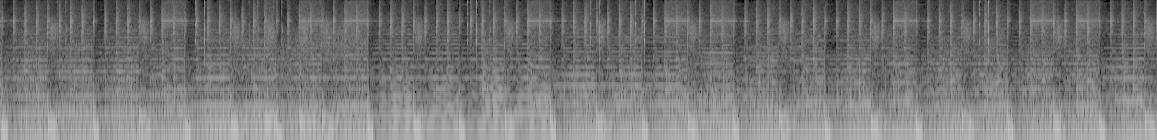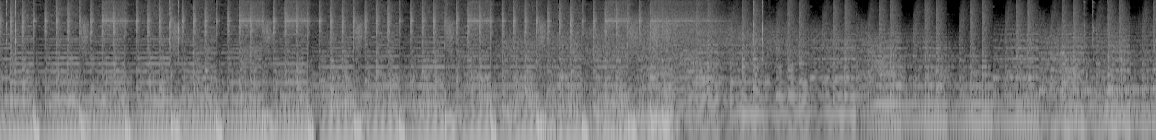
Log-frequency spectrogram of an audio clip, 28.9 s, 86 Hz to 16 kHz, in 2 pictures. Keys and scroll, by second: 21.0 Return.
